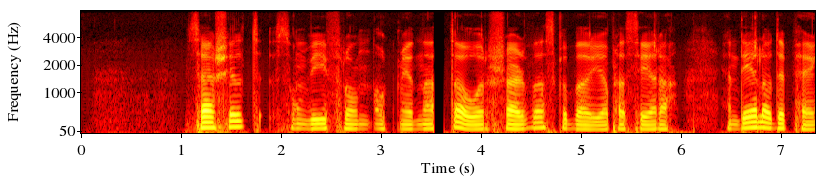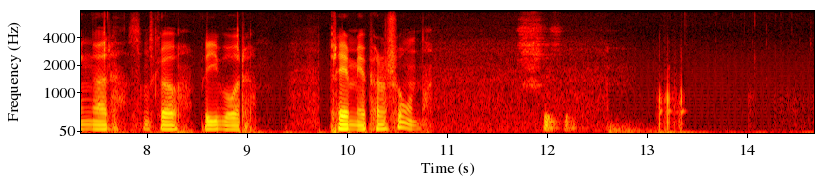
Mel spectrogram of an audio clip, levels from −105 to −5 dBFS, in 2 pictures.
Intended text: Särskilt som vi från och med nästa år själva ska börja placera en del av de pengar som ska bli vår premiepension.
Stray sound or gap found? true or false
true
